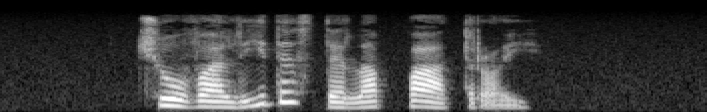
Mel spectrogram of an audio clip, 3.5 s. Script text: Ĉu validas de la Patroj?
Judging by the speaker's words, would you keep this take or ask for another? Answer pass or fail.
pass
